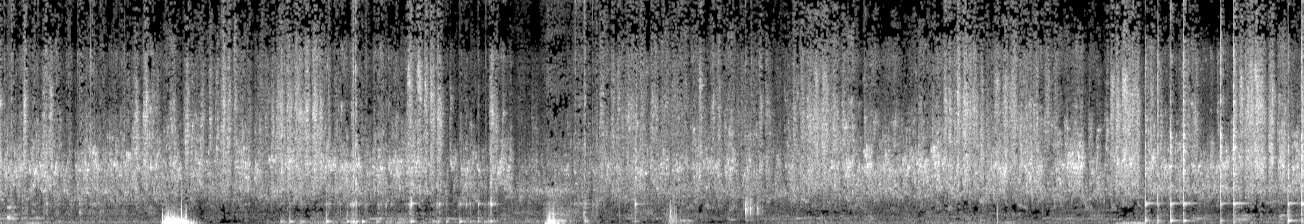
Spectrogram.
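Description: Screwdriver tip scraping and grinding as it is twisted into the wall of an unglazed clay pot, over steady chirping and chattering of budgerigars. Two dull thumps stand out, about three and a half seconds in and again about eleven seconds in.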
